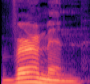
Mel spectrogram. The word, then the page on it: vermin: American English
